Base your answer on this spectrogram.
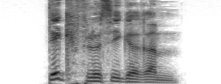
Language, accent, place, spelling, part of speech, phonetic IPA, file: German, Germany, Berlin, dickflüssigerem, adjective, [ˈdɪkˌflʏsɪɡəʁəm], De-dickflüssigerem.ogg
- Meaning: strong dative masculine/neuter singular comparative degree of dickflüssig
